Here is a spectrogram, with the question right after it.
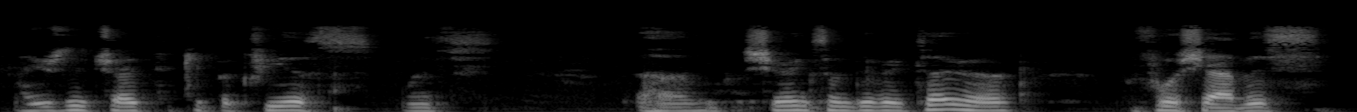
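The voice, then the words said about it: Weakened, not fully recovered voice. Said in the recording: “I didn't have a voice at all ... my voice is still not 100%”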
